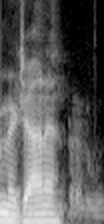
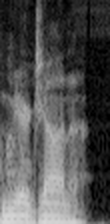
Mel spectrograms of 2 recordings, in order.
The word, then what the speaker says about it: Mirjana: a truly special moment after Marana because that's how it's pronounced but she's known as Mir Jana she sees the Madonna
